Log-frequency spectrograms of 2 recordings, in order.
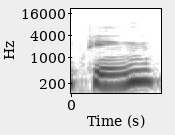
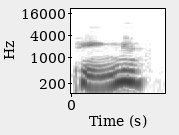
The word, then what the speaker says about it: PNG: A PNG ping? Yeah, I've always said ping. It just depends on how I'm feeling that day, but most of the time I would say ping.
